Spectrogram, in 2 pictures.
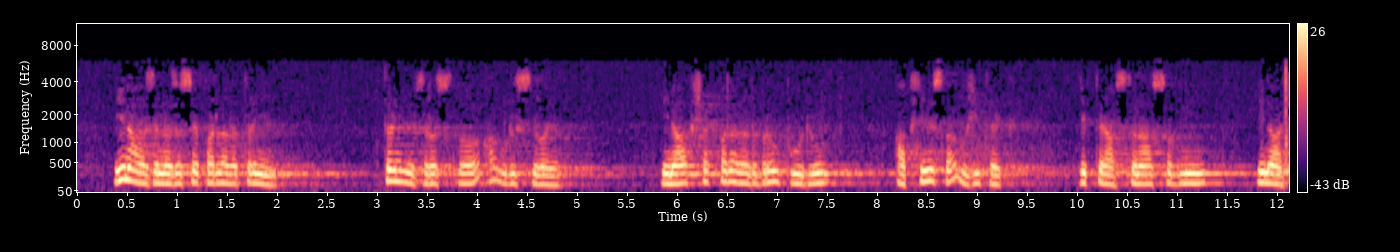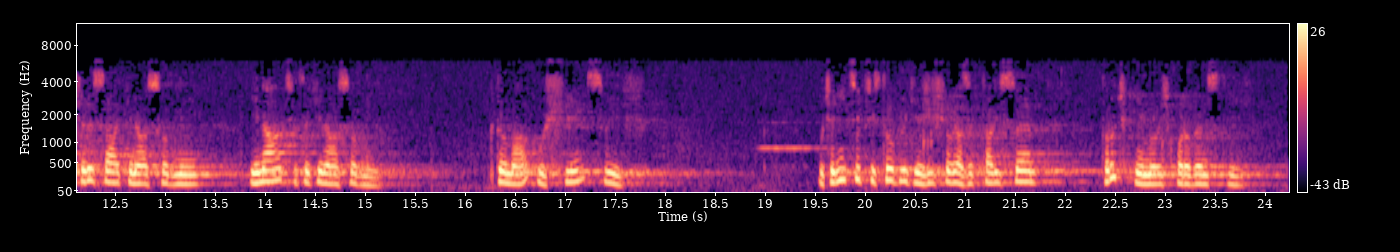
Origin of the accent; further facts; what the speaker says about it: South Moravian Region, Czechia; Tak já jsem z Moravy jižní, tak tam je sucho strašné, třeba měsíc neprší a nikdo to nepovažuje za nic zvláštního.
